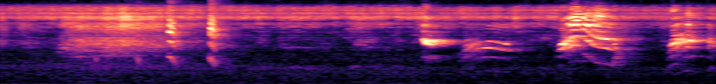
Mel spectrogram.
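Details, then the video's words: Alexandrine parakeet learning to talk: a hoarse, rasping start, then clearer short bent syllables, rising and falling, in three spaced bursts toward the end over a faint background hiss. "Parrot Learning and Talking #alexandrine"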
